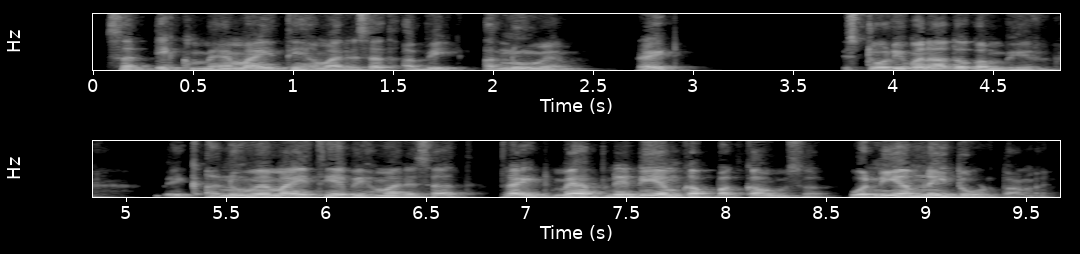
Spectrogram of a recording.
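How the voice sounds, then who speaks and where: Energetic male sales coach, slightly high voice, pushy call-and-response teaching. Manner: energetic, coaxing, repeats "right?" and "quickly". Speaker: affiliate marketing trainer. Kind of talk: live online training session.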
